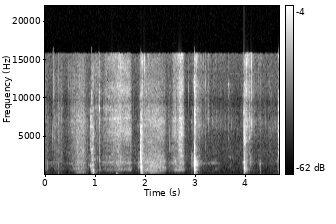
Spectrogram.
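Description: Hands kneading a fairly stiff yeast dough in a plastic basin: a sharp slap or knock about once a second, four in all, the loudest near three seconds in, with soft squishing and rubbing between them.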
